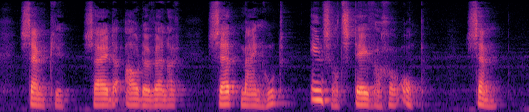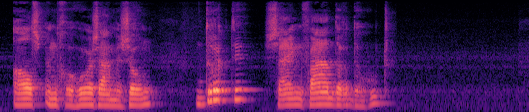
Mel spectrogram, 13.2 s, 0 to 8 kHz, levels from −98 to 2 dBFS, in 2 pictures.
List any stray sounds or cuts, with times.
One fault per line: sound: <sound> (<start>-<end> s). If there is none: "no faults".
no faults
